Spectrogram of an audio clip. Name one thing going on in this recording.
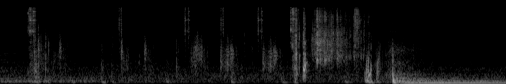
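Items rattle and clatter as a box is rummaged through.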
